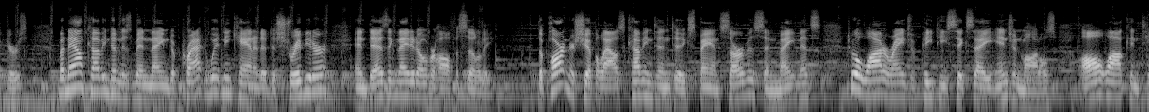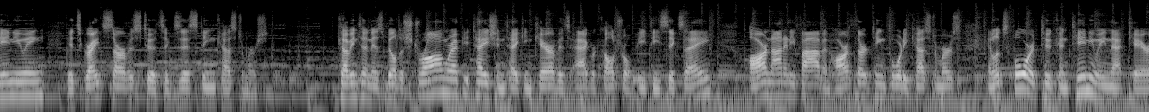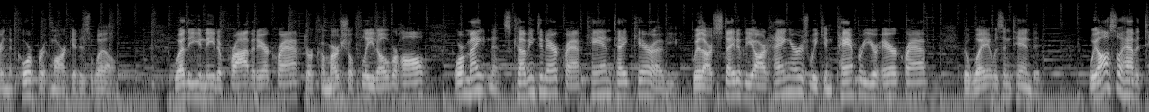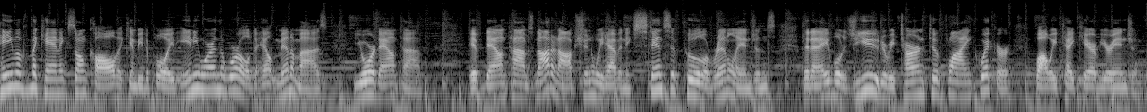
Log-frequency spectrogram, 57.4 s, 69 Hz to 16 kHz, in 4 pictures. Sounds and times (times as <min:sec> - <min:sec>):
Speech: 0:00.0 - 0:06.2, 0:06.8 - 0:17.8, 0:18.6 - 0:30.2, 0:30.9 - 0:41.8, 0:42.4 - 0:48.4, 0:49.0 - 0:57.4
Music: 0:00.0 - 0:57.4.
